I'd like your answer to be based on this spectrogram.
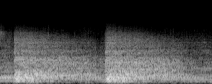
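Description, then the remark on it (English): Two loud rifle gunshots fired at an approaching airplane, about a second apart, each a sharp crack followed by a long, rumbling decay that fills the gap. No voices are heard. “Fire now or you may hit Chuck.”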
